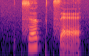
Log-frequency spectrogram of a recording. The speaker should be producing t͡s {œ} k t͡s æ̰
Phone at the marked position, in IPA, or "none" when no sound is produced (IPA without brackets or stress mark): œ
